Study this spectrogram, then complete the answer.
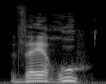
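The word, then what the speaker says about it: vers: towards is there but in French we don't pronounce the last letter the last consonant the S so the lion is with the letter r ver ver the same thing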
